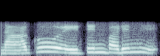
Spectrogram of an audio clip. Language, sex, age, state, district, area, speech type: Telugu, female, 18-30, Telangana, Karimnagar, urban, conversation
